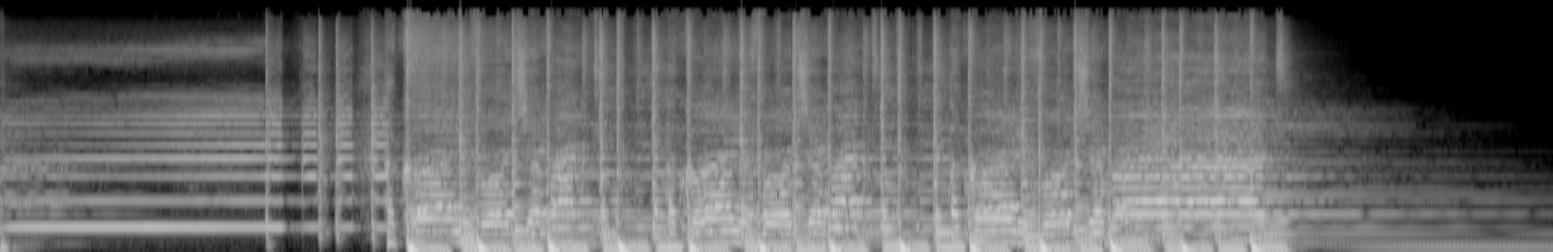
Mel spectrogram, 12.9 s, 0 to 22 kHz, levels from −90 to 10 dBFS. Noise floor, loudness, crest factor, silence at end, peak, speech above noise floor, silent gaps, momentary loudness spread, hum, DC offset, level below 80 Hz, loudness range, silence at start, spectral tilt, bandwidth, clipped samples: -37 dBFS; -14 LUFS; 14 dB; 0 s; 0 dBFS; 25 dB; none; 9 LU; none; under 0.1%; -24 dBFS; 5 LU; 0 s; -4.5 dB/octave; 19 kHz; under 0.1%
